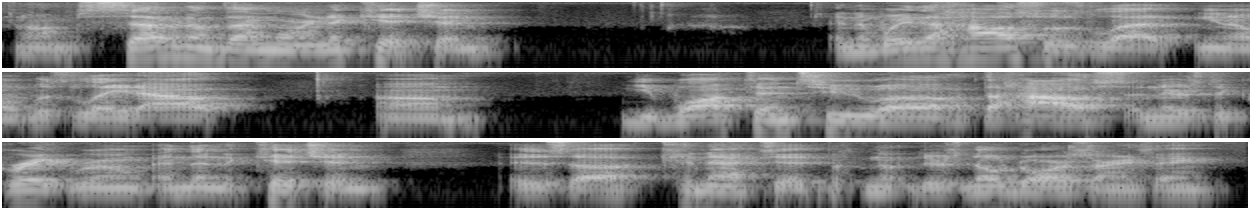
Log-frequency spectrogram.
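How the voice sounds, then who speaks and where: Low-voiced middle-aged guy rambling through funny life stories, chuckling, echoey room. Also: moderate pace, fairly bright tone. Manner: rambling, chuckling, many fillers and restarts. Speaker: storyteller. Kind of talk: casual spoken storytelling. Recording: roomy echo.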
